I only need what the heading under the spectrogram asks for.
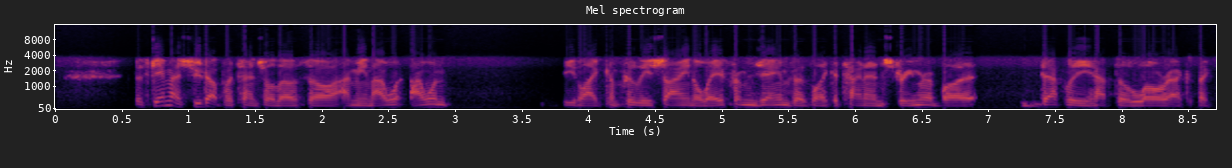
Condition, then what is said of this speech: No condition.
